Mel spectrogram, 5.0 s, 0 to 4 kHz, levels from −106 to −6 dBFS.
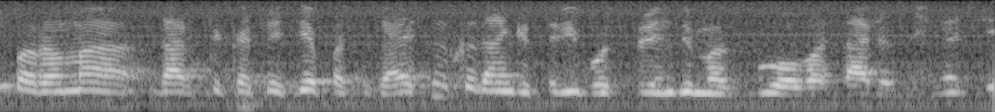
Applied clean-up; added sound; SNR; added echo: none; Idling; 20 dB; none.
